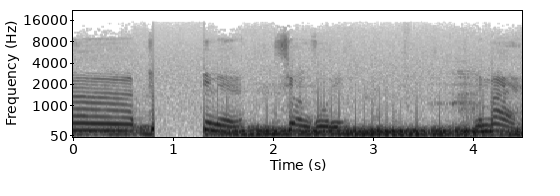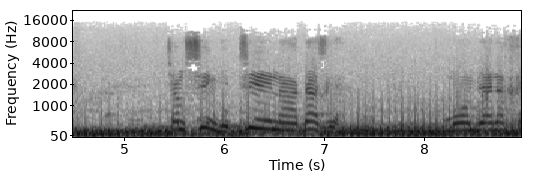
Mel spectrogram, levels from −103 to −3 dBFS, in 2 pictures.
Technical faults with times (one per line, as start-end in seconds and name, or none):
0.81-1.32 audio dropout to a faint residue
